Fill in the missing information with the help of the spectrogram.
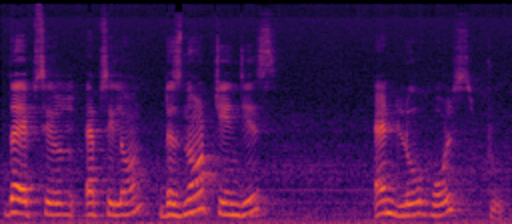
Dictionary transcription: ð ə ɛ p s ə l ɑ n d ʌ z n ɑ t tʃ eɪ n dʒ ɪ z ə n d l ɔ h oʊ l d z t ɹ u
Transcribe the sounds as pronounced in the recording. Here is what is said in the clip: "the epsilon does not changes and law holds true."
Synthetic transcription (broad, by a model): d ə ɛ p s ə l ɑ n d ʌ z n ɑ t tʃ eɪ n dʒ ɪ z ə n d l ɔ h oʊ l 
